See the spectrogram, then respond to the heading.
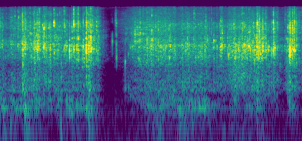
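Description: Both hands, fingertips with painted nails, scoop up and shuffle a pile of many small, thin, solid cardboard jigsaw puzzle pieces on a red cloth. The pieces rub and clack against each other in a dense, bright, crinkly rustle, with a brief quiet gap in the middle before the shuffling resumes.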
